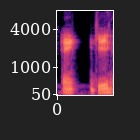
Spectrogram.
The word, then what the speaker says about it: Anki: Yeah, so Dave, one thing we did, so AJ, I, and I think Alex, you might be big on Anki, as that is the correct way to say it.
